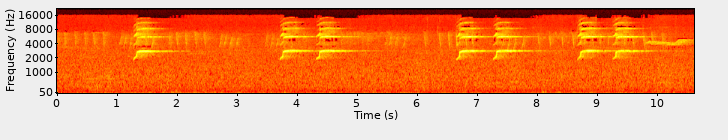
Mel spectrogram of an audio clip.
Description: suara burung ekek layongan atau cissa chinensis

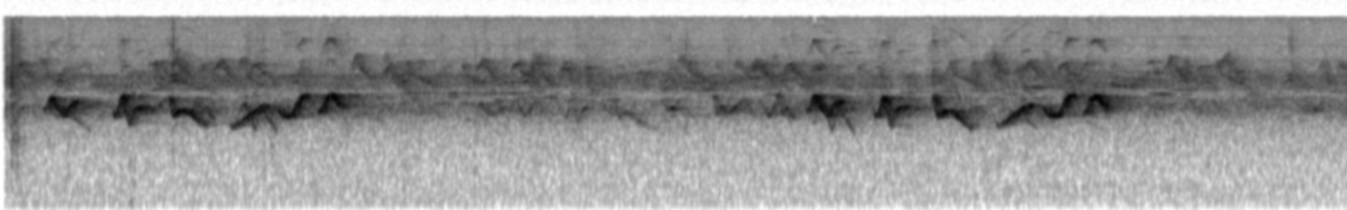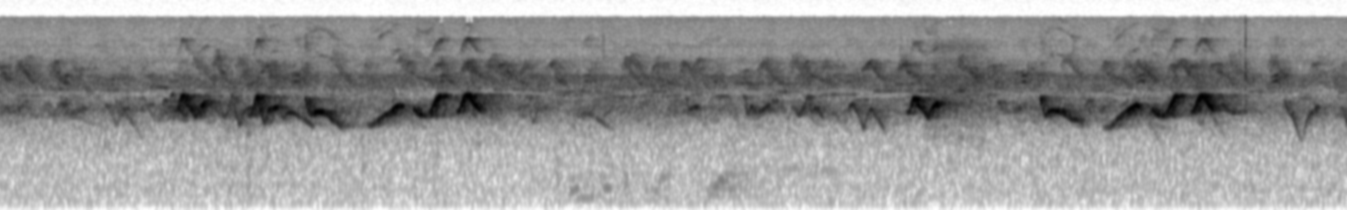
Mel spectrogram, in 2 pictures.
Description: poksai genting

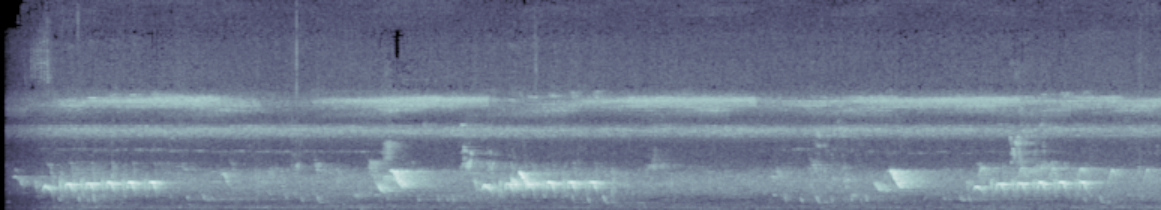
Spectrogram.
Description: suara cekakak pita dada jingga

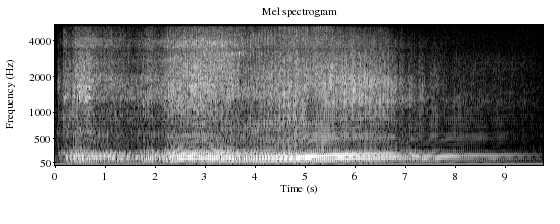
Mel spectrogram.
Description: suara mobil

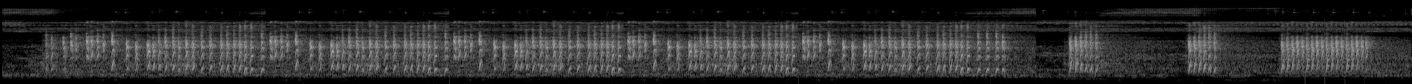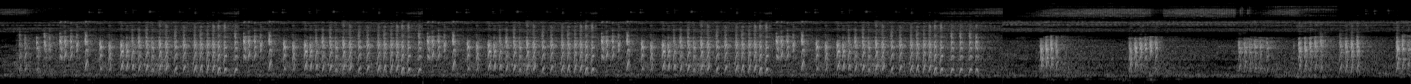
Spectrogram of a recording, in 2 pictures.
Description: suara pelatuk palamerah

